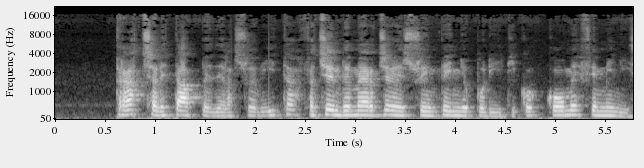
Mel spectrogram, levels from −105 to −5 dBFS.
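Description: Right after "le tappe della", at about 1.77 s, the speech drops by about 6 dB and comes back at 2.15 s, just before "facendo emergere il suo". That sudden dip is likely one channel drops out, leaving the mono sum at half level for that stretch.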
